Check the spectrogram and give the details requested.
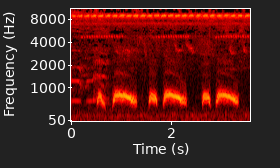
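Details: In Cà Mau, Vietnam, a decoy spotted dove calls toward a skilled rival: three quick pairs of a brief hollow coo and a stretched, gently falling note, with a steady faint hum in the background.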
